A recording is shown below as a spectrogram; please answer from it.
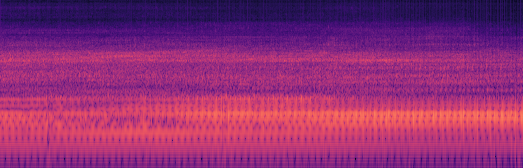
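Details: Motorcycle idling: steady light clattering tick, about three a second, that sounds like valve noise but is an exhaust manifold/header leak, often appearing after fitting a sports exhaust; a simple fix.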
